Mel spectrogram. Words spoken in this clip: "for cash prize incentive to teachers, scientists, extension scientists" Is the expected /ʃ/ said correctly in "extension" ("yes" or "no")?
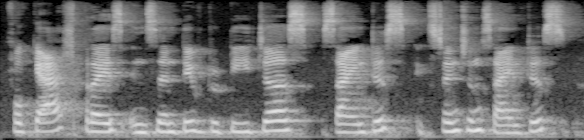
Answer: yes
